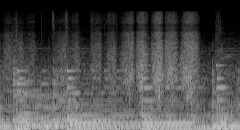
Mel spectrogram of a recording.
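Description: A cloth rubbing back and forth on a yoga mat in quick wiping strokes, over background music with held notes.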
